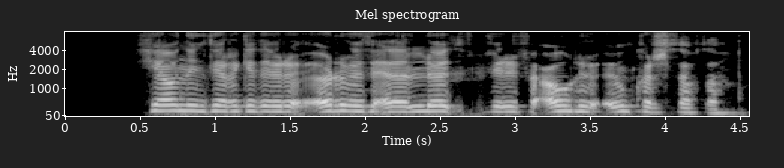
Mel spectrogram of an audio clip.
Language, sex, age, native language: Icelandic, male, 14, Icelandic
